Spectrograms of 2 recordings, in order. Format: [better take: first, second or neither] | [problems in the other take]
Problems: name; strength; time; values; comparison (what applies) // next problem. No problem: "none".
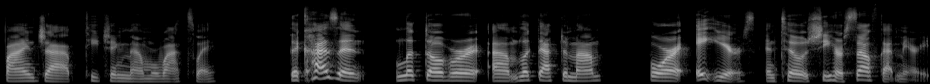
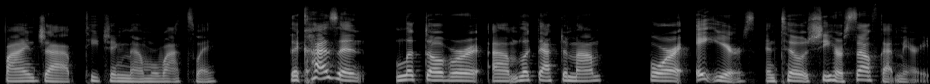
second | thin; somewhat; fading below 450 Hz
